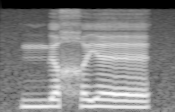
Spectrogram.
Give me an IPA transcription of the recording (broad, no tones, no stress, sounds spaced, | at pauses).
mʲ ə χ j ɛ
